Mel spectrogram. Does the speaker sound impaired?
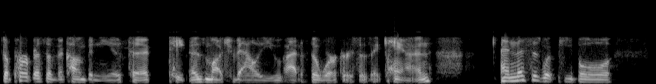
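No.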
